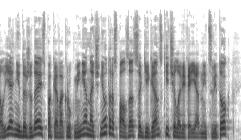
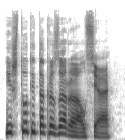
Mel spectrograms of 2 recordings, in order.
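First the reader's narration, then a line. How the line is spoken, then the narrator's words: Lazy, indifferent. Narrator (Russian): Лениво отозвалась она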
